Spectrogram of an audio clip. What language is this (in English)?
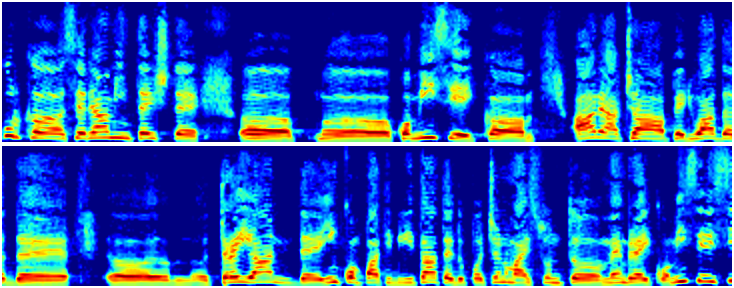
Romanian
